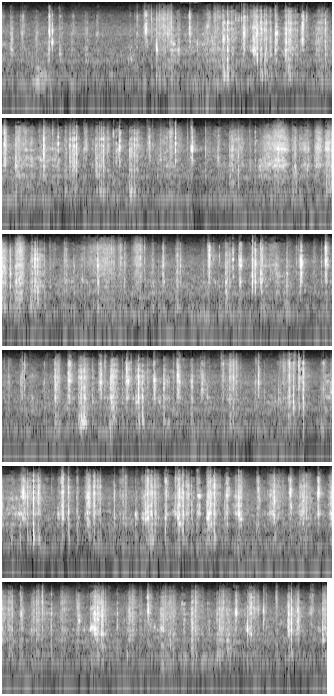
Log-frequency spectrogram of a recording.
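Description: Close-up mukbang eating sounds: a dense run of wet chewing and mouth clicks over rice and braised pork, with wooden chopsticks scraping in the bowl. It gets busier about two seconds in.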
